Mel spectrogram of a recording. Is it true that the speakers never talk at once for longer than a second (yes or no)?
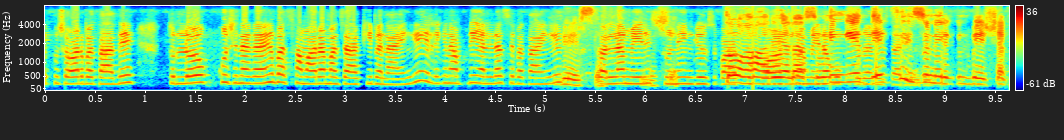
no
